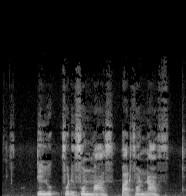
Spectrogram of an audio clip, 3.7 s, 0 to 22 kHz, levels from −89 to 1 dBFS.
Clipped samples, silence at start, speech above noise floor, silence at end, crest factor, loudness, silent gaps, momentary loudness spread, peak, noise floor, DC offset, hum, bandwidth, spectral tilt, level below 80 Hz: under 0.1%; 0.2 s; 28 dB; 0.05 s; 18 dB; -21 LUFS; none; 13 LU; -6 dBFS; -49 dBFS; under 0.1%; none; 14.5 kHz; -3.5 dB/octave; -56 dBFS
